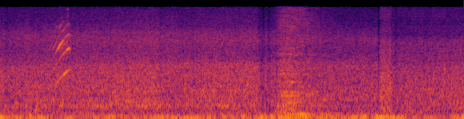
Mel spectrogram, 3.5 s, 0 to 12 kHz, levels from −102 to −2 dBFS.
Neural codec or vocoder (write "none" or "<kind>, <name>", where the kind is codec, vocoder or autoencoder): none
